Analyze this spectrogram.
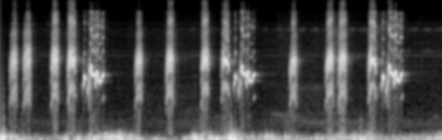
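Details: Sooty-headed bulbul, said to be a lively, vigorous singer, giving a rapid series of sharp, harsh chattering notes mixed with short bright warbled phrases, with low rumbling background noise throughout.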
